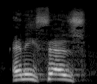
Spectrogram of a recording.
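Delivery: ordinary delivery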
